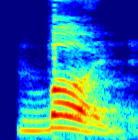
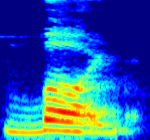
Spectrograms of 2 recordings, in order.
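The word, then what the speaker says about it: bird: इसका प्रोनंसिएशन हुआ heart बर्ड फिर से आर के बाद आया डी जो एक कॉन्सोनेंट साउंड है तो यहां पर भी हम आर का उच्चारण नहीं कर करेंगे शब्द है बर्ड थर्सडे थर्सडे में आर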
